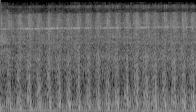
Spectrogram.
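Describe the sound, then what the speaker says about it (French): Helicopter taking off in a video game, a steady rapid rotor chop pulsing evenly with a constant engine whine, loud and close with no talking. "Faire décoller votre hélico."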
